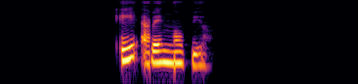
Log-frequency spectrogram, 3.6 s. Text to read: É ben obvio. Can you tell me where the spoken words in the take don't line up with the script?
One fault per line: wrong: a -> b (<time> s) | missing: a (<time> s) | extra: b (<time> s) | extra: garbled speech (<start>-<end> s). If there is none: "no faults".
no faults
